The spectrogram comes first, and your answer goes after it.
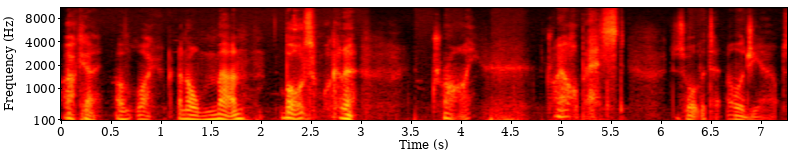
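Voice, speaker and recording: The speaker has a British accent and talks at a moderate pace. Long pauses come often. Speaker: sim racing league host and commentator. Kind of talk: live game commentary stream. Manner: hushed, trying not to shout.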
